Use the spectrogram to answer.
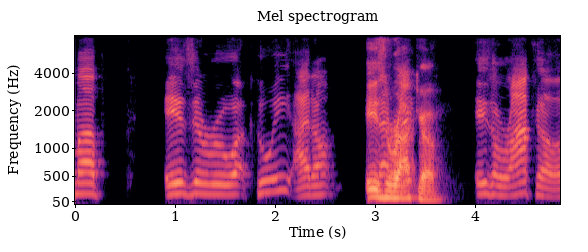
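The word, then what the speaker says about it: Ezeiruaku: isui I don't isaro isaro okay so don't pronounce all the vowels um this kid generated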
